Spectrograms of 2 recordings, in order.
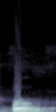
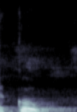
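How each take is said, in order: First: "কু" as Arabic qu, from inside the throat; throaty "কু". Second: Said in the usual way. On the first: Shown as a demonstration. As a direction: push the k of "কু" far back to a q. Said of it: "এটা গলার ভেতর হয়ে". (গলার ভেতর থেকে "কু") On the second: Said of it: "আর এটা হচ্ছে কু".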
